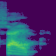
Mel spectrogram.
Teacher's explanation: So this place here, we have this alif and lam here. So for alif and lam, we won't be pronouncing it. So it will not be like minal shaitor, that is wrong. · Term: hurufu shamsiya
